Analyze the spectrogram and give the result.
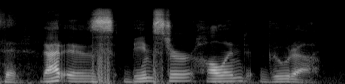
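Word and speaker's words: Gouda: that is beamster Holland guda oh gud da that I know is the correct pronunciation okay well I'll remember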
